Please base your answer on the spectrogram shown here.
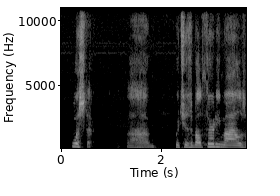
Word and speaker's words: Worcester: of Worcester uh some of you folks might pronounce it War sesta but it's pronounced Worcester which is about 30 miles away from Framingham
